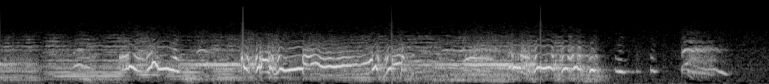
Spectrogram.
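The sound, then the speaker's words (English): A dog howls and whines in long, wavering cries for several seconds, then gives a few short, sharp yips before falling quiet. Fairly loud, with no talking. “And the dog were quiet.”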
